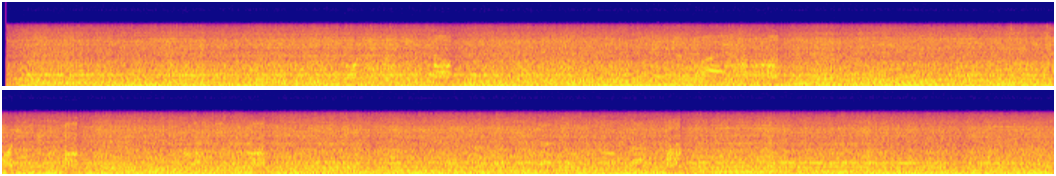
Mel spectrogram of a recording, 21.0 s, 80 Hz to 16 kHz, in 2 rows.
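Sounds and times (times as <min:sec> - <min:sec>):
tractor engine and harvester drone: 0:00.0 - 0:21.0.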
